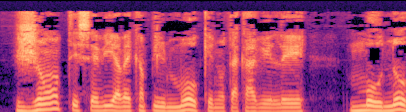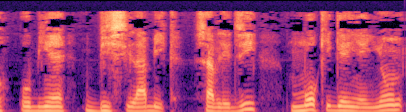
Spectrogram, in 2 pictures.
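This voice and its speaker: With a Haitian accent, a man at medium pitch speaks at a very slow pace with fairly even intonation. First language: Haitian Creole (speaking French). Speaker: radio Bible teacher. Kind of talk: Bible teaching broadcast.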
